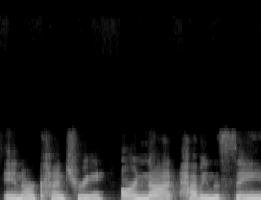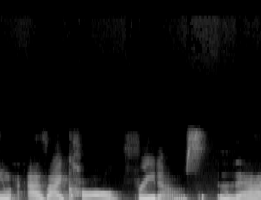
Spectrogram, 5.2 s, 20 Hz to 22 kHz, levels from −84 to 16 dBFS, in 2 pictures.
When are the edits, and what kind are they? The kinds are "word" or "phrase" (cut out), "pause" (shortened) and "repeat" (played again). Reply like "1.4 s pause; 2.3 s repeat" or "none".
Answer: 1.1 s pause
